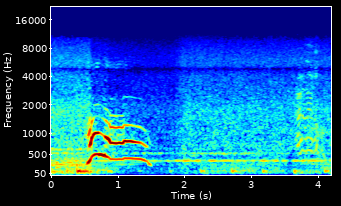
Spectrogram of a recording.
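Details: A macaw at a zoo talks, saying one word in a strained, speech-like voice that rises, then holds and falls away. A fainter second utterance follows, over steady rushing background noise.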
